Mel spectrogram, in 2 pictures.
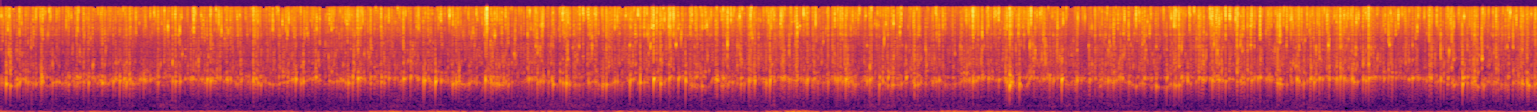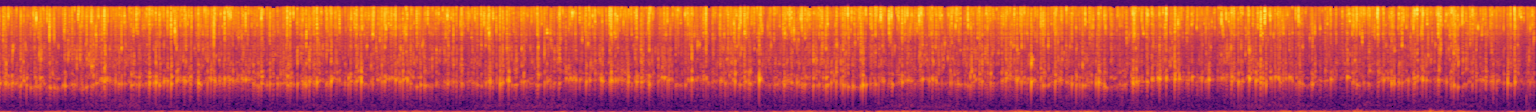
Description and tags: This is a field recording of a small rivulet formed on a mountain fire road after a rainfall. The water was tumbling over rocks and into small puddles.
Atmosphere, Field-Recording, Mountain-stream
